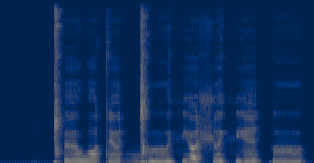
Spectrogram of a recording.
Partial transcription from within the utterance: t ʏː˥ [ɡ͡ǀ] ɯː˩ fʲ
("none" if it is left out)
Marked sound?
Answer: ɡ͡ǀ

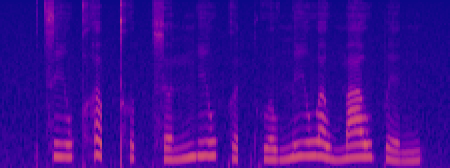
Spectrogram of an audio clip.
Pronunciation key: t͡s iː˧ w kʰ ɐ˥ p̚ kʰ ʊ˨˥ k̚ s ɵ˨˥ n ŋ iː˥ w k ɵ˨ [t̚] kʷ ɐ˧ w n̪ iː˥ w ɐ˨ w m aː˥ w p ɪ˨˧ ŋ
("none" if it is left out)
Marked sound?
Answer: t̚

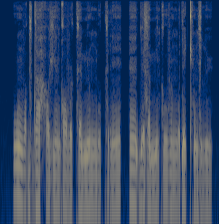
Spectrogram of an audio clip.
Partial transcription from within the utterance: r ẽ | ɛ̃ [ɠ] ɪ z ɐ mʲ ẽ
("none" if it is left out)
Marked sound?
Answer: ɠ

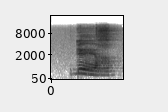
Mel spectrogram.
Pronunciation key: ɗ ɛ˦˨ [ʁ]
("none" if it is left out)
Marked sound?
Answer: ʁ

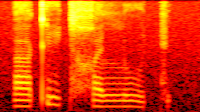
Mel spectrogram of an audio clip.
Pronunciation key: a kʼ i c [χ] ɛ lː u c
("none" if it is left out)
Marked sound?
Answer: χ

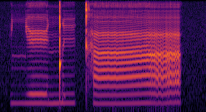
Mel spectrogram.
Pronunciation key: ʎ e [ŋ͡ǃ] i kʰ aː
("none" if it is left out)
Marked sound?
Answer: ŋ͡ǃ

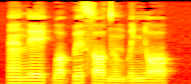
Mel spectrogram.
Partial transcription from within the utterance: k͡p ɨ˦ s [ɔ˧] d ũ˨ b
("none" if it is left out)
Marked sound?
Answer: ɔ˧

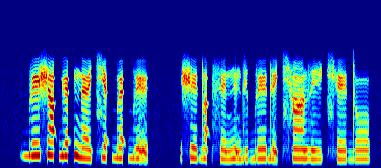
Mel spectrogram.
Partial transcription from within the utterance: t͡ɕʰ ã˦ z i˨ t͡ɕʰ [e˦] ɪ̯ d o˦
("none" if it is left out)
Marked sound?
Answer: e˦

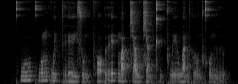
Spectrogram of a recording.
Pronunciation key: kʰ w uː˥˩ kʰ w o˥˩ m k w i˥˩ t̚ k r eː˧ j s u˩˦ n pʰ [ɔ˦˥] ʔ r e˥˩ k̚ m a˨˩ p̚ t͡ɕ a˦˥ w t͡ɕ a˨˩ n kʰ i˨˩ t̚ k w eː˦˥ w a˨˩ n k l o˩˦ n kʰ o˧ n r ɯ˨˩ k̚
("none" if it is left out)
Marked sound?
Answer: ɔ˦˥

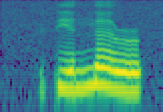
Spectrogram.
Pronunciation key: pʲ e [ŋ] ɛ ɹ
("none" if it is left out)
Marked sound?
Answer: ŋ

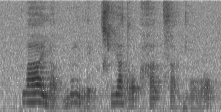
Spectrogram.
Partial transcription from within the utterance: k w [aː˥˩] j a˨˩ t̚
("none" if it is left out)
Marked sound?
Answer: aː˥˩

